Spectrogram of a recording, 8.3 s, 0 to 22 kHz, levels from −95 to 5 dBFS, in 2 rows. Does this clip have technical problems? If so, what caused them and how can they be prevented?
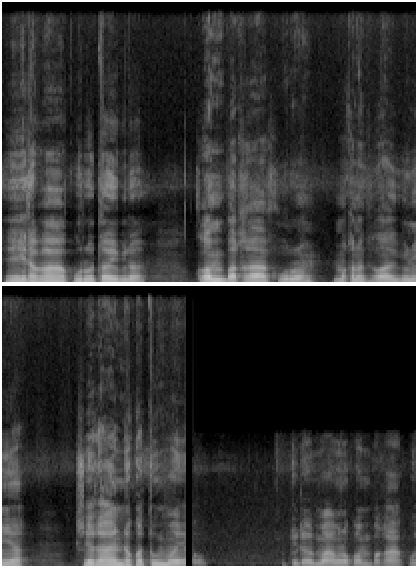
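Yes. At 5.98 s the speech cuts out for 80 ms. It then returns duller and a few decibels quieter, with a new background hiss some way below it. From there to the end, nothing is heard above 10.4 kHz. This sudden change of band, level and noise is most likely an input switched to a poorer device, a second microphone with a narrower range. Locking the recording input to one chosen microphone would prevent this.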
